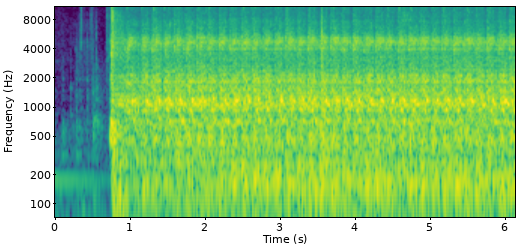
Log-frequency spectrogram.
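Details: Custom VW dune buggy on a 1973 Beetle chassis shortened 22 inches, with a rebuilt 1600cc Dual Port engine, first start after basic wiring: quiet, then it catches abruptly and settles into a steady, busy run with no knocks or misses; normal start and run.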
